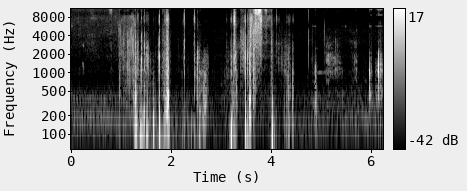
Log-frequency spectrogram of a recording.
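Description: Irregular knocks and scrapes from bowls and utensils being handled on a concrete floor, several of them sharp, bunched between about one and four and a half seconds in.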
